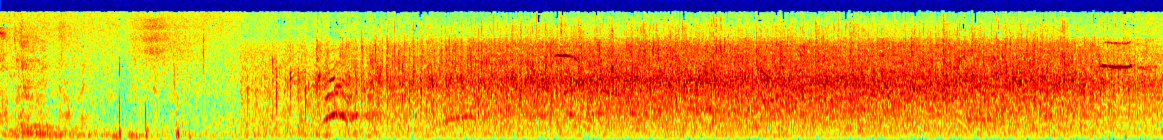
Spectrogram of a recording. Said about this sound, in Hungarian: Napon is tapssal köszönik meg Ferenc pápának az áldását, a tanítását, a Szent Péter téren jelenlévő zarándokok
